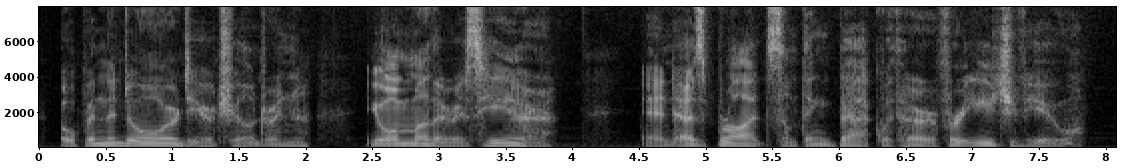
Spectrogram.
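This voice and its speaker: This is a put-on character voice. The man performing it has a fairly low pitch. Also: fairly slow pace. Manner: feigning sweetness.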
